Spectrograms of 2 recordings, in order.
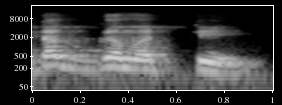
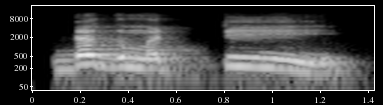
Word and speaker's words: दगमट्टी: कई बार लोग ग को यहाँ दो बोल देते हैं, दग्गमट्टी, दग्गमट्टी नहीं, दगमट्टी, दगमट्टी।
